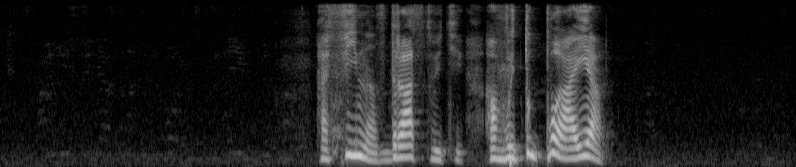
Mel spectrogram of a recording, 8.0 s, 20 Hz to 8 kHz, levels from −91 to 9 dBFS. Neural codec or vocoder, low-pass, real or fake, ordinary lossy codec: vocoder, 44.1 kHz, 128 mel bands every 256 samples, BigVGAN v2; 7.2 kHz; fake; none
